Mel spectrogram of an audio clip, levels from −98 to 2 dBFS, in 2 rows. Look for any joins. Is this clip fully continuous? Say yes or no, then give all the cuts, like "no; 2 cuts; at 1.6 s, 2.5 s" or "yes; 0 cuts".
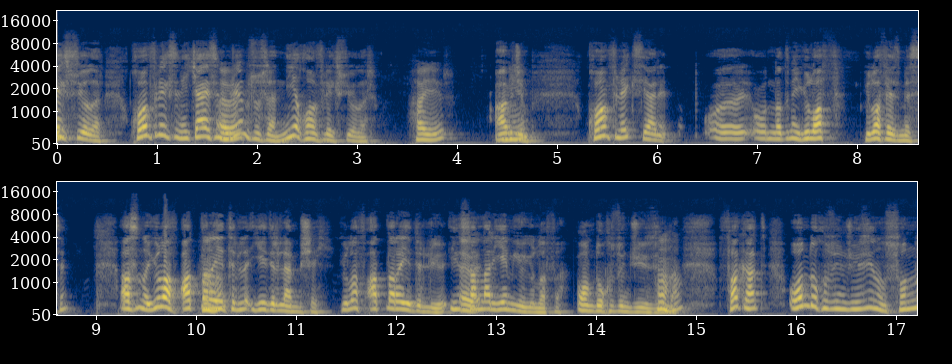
yes; 0 cuts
